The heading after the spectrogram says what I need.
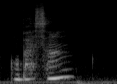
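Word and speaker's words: おばさん: The meaning of Japanese word can be changed by lengthening just one syllable. For example, ie, house. Ie no means no. Obasan, aunt.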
